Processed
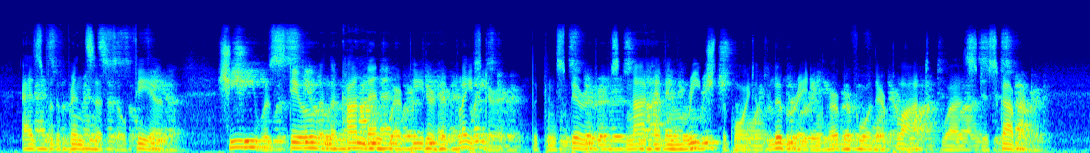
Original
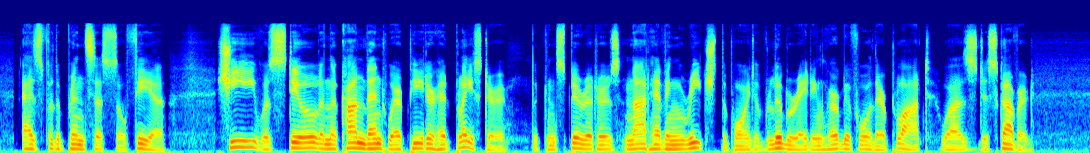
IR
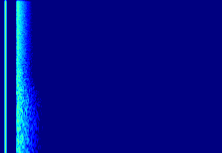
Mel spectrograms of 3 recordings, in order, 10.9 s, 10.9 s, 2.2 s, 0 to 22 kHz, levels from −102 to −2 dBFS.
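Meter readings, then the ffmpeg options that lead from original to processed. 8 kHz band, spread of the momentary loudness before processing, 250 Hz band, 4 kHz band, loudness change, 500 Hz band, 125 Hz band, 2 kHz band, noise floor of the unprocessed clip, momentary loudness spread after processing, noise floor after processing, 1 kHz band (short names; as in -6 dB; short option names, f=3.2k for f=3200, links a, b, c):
under -15 dB, 9 LU, -3.0 dB, -14.0 dB, -4.0 dB, -4.0 dB, -2.5 dB, -8.5 dB, -58 dBFS, 10 LU, -61 dBFS, -5.0 dB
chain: -filter_complex "[0:a]lowpass=f=1.2k:p=1[a];[1:a]atrim=start_sample=2205[b];[a][b]afir=irnorm=-1:irlink=0"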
